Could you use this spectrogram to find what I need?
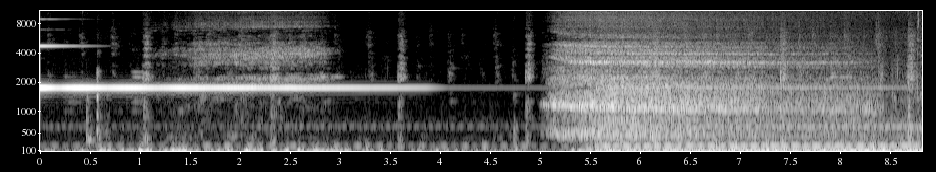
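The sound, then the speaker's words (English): A single mindfulness bell chimes with a clear, sustained tone that slowly fades over a few seconds, followed after a short pause by a loud, drawn-out breath. “But right now, when you hear the mindfulness bell, just take a deep breath, slow deep breath.”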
